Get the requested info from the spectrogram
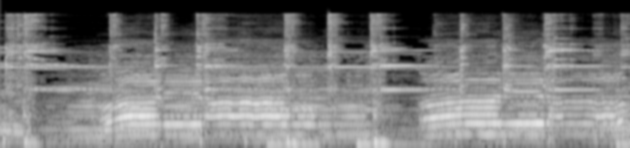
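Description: A man singing long, held lines of a devotional kirtan chant to a hand-pumped harmonium, with each line sliding up into its held note. A steady jingling percussion beat keeps time.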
